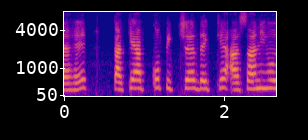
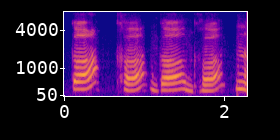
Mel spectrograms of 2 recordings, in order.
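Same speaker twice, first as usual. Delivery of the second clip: क ख ग घ न drawn out one by one; slow recitation; much slower than usual. Shown as a demonstration. Teacher reciting the first row slowly to class. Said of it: "कैसे पढ़ना है?".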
